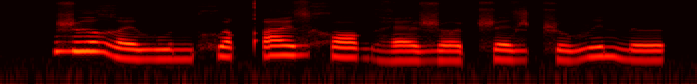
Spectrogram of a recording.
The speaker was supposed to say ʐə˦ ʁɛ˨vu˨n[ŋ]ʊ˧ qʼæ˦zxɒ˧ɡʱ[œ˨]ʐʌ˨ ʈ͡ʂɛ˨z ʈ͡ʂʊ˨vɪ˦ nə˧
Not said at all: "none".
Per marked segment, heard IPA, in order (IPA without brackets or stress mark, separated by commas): x, æ˨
